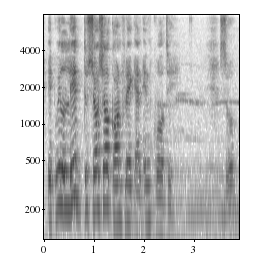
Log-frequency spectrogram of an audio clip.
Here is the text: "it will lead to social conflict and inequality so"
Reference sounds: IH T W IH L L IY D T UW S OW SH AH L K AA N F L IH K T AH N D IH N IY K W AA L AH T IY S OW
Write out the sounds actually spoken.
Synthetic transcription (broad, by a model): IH T W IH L L IY D T UW S OW SH AH L K AA N F L IH K T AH N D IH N K W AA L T IY S OW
